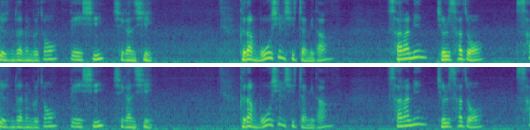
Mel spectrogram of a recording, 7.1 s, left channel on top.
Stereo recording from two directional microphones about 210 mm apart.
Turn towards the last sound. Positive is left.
turn(degrees=15)  # may be behind; listen again after turning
